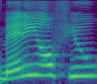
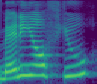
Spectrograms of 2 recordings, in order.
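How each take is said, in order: The two takes are said the same way.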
